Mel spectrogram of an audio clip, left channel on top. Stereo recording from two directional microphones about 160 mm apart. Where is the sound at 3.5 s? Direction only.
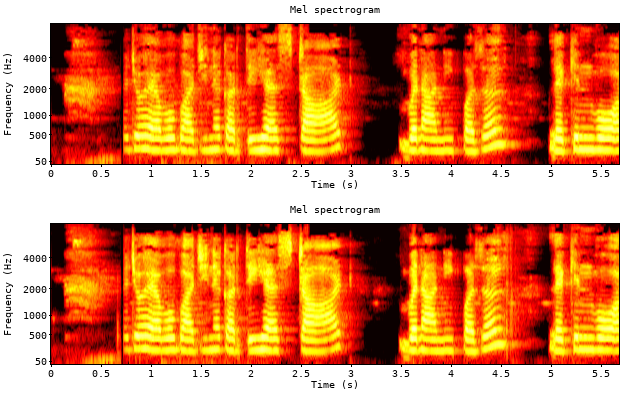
10° left (ahead or behind).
